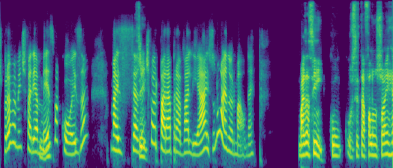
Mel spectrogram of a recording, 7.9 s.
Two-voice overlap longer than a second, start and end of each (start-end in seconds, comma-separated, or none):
none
